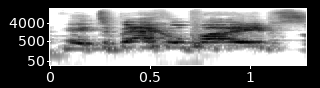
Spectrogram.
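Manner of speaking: calling out. Acted. Vendor calling out wares.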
